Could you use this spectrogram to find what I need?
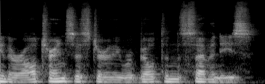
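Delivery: ordinary talk, nothing marked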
